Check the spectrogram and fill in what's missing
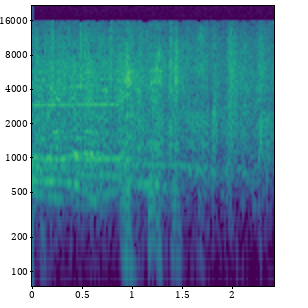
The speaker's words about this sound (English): Stand up. Come on. Give her a round of applause because she don't want to stand up.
